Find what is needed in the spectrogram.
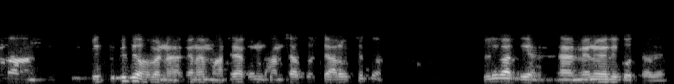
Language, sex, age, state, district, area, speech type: Bengali, male, 30-45, West Bengal, Uttar Dinajpur, urban, conversation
